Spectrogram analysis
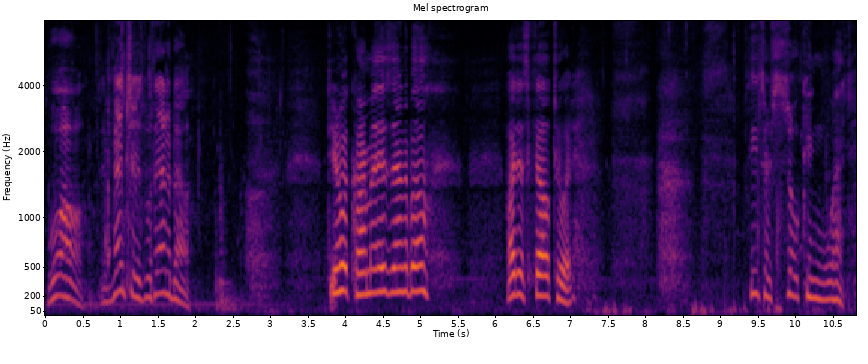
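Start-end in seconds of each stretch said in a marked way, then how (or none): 3.8-7.0 louder, higher frustrated yell; loud exasperated call. Real, not acted. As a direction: shout at the lion in mock blame. Yelling at Annabelle after fall.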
